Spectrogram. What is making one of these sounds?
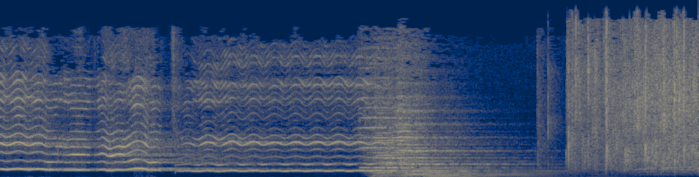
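A woman sings with vibrato through a microphone.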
